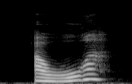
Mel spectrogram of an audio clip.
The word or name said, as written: aurora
